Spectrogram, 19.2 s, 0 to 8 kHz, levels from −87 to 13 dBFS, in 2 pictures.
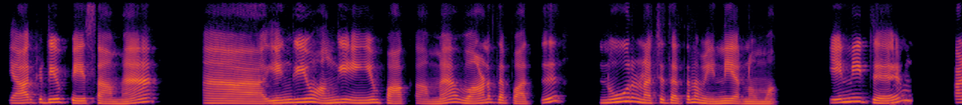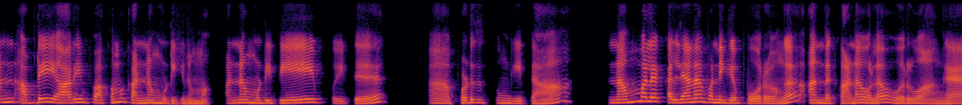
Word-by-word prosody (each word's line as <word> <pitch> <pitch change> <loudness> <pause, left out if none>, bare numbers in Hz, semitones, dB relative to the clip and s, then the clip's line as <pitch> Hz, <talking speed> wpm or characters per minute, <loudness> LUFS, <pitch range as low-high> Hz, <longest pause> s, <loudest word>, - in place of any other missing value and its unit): யார் 195 +3 +3
கிட்டயும் 235 +2 +1
பேசாம, 175 -4 0 0.9
ஆ - - -1 0.7
எங்கேயும் 240 +5 +2
அங்கேயும் 210 +3 +2
எங்கேயும் 205 +2 -2
பார்க்காம, 165 -2 -4 0.3
வானத்தை 200 +6 0
பார்த்து 155 +8 -3 0.6
100 275 +7 0
நட்சத்திரத்த 195 +1 -1
நம்ம 185 -6 -1
எண்ணியரணுமா. 150 -4 0 0.7
எண்ணிட்டு, 255 -5 +1 0.8
கண் 240 +3 0
அப்படியே 250 +6 +2
யாரையும் 230 +4 +1
பார்க்காம 215 +7 -1
கண்ண 190 -1 +2
மூடிக்கணுமா. 150 -3 -3 0.2
கண்ண 195 +2 -2
மூடிட்டே 190 0 0 0.4
போயிட்டு 160 -1 -4 0.7
அ - - -1 0.2
படுத்து 215 +2 -1
தூங்கிட்டா, 170 -5 -3 0.8
நம்மள 295 +8 +3 0.2
கல்யாணம் 240 +5 +3
பண்ணிக்க 210 -4 +2
போறவங்க 170 +1 +1 0.2
அந்த 200 -2 +1
கனவுல 195 +2 +2 0.2
வருவாங்க 165 -3 -1
195 Hz, 105 wpm, -23 LUFS, 170-225 Hz, 0.9 s, யார்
